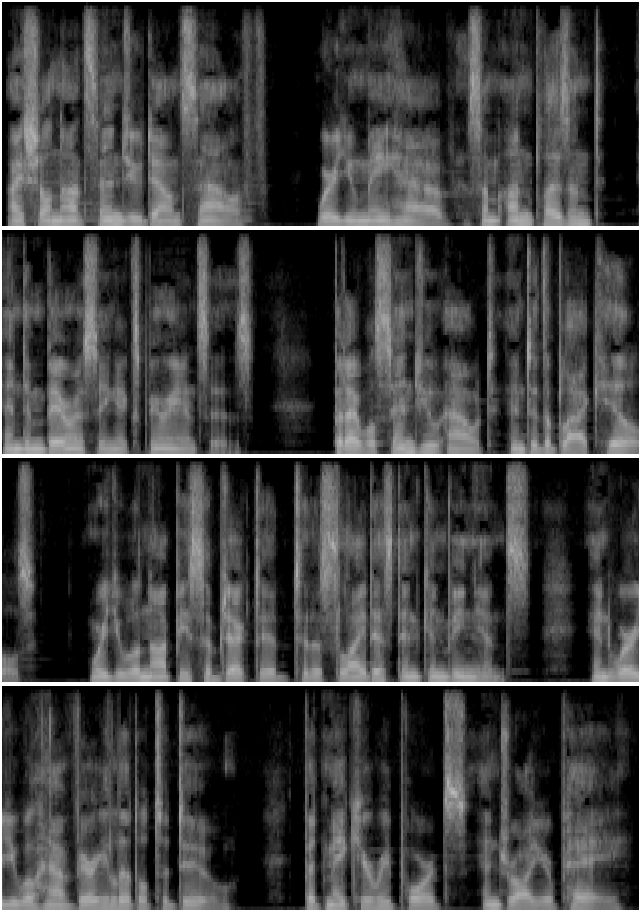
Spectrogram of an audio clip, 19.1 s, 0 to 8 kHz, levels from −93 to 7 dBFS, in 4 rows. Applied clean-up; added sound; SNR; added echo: neural mask model DeepFilterNet 3.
